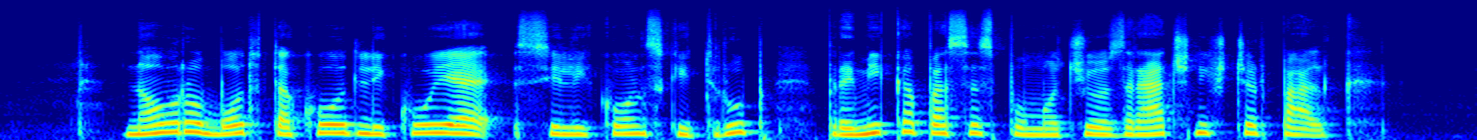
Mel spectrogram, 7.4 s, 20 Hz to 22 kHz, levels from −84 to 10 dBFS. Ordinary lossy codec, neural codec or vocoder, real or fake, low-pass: none; autoencoder, 48 kHz, 128 numbers a frame, DAC-VAE, trained on Japanese speech; fake; 19.8 kHz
